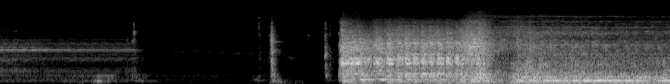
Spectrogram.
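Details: Project car first start after two weeks sitting, oil pressure primed by cranking, after remote oversized oil filter install and fuel lines reconnected, after 500 miles of break-in: short crank, clean catch, flare, smooth even idle, no rattles; healthy start.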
